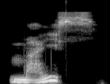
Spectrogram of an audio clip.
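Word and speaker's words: maïs: Sin embargo, también existe la palabra con diéresis sobre la i. ¿Y cómo se va a pronunciar? Maíz.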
